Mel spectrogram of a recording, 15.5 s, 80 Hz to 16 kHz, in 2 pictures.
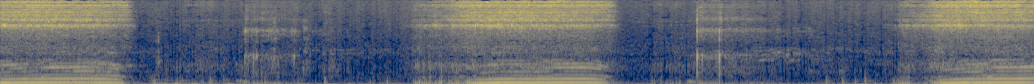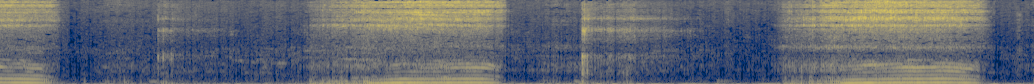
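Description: Loud, deep rumbling snores alternating with noisy breaths out, about five snores in 15 seconds; sound-effect recording.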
